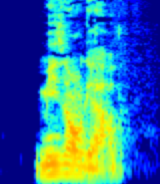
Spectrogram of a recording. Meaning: caution, admonition, warning; trigger warning
- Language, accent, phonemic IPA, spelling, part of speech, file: French, France, /mi.z‿ɑ̃ ɡaʁd/, mise en garde, noun, LL-Q150 (fra)-mise en garde.wav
